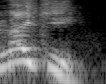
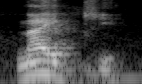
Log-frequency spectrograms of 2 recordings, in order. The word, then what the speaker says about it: Nike: __ ] up okay with nike nike which one's correct if you buy it from aliexpress it's nike it's not it's spelled n-i-k-e right but people say nike where's the it means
